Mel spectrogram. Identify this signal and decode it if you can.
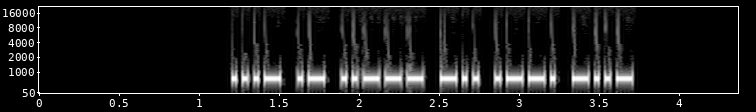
Morse code, heard as a keyed tone, about 36 wpm, 700 Hz. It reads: VA2DPX
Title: DXCC-100 Call Signs - 6 Characters - 35wpm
